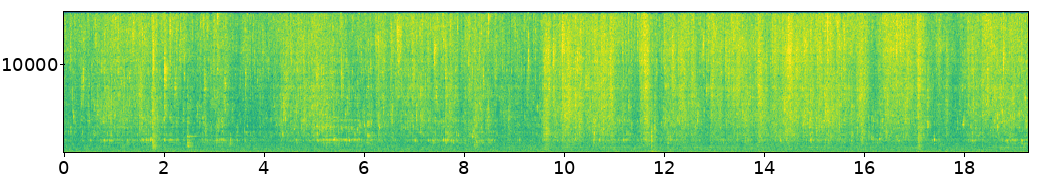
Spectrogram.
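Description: Kitchen tap running in a thin stream onto diced pomelo pith in a plastic colander, splashing as hands squeeze and rinse the pith under it, with a steady low hum beneath.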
